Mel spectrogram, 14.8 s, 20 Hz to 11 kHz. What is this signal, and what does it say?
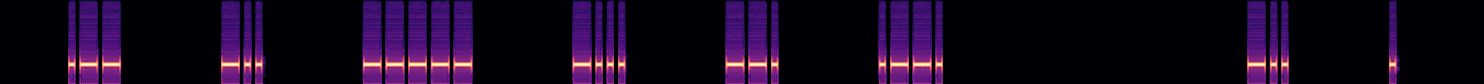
Morse code, heard as a keyed tone, about 22 wpm, spaced as for 7 wpm, 800 Hz. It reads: WD0BGP DE
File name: (spaced) / QSOs Spaced-mp3s / WD0BGP 1 @20 sp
